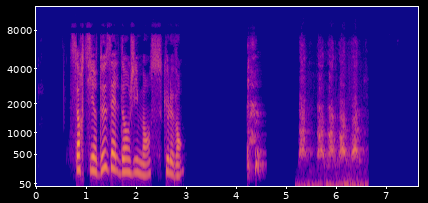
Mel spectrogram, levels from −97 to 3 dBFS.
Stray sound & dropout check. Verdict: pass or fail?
fail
